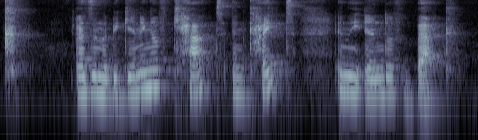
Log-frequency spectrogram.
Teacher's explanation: Velar sounds are produced by pulling the back of the tongue back to the soft palate or velum. K is an unvoiced velar stop sound.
